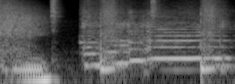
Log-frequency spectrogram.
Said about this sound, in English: I think I say it every week, but every week I just love that little whip crack intro.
